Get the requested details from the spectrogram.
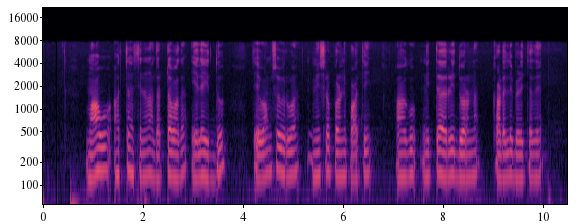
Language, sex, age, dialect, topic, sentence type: Kannada, male, 18-24, Mysore Kannada, agriculture, statement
